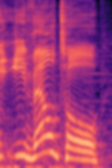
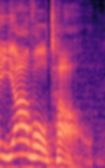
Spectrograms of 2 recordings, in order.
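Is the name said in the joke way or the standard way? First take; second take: standard; joke. First: The name is said in its usual standard pronunciation. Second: The name is said in a silly, joke pronunciation. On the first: "saying Yveltal feels so wrong" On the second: "I default to Yveltal"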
